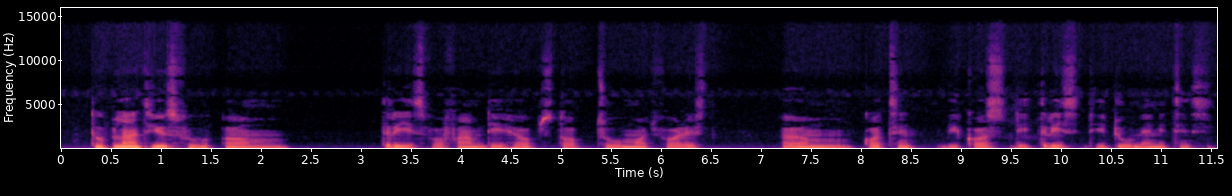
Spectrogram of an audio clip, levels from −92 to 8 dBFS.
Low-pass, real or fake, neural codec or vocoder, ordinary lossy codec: 14.4 kHz; real; none; AAC, 48 kbps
